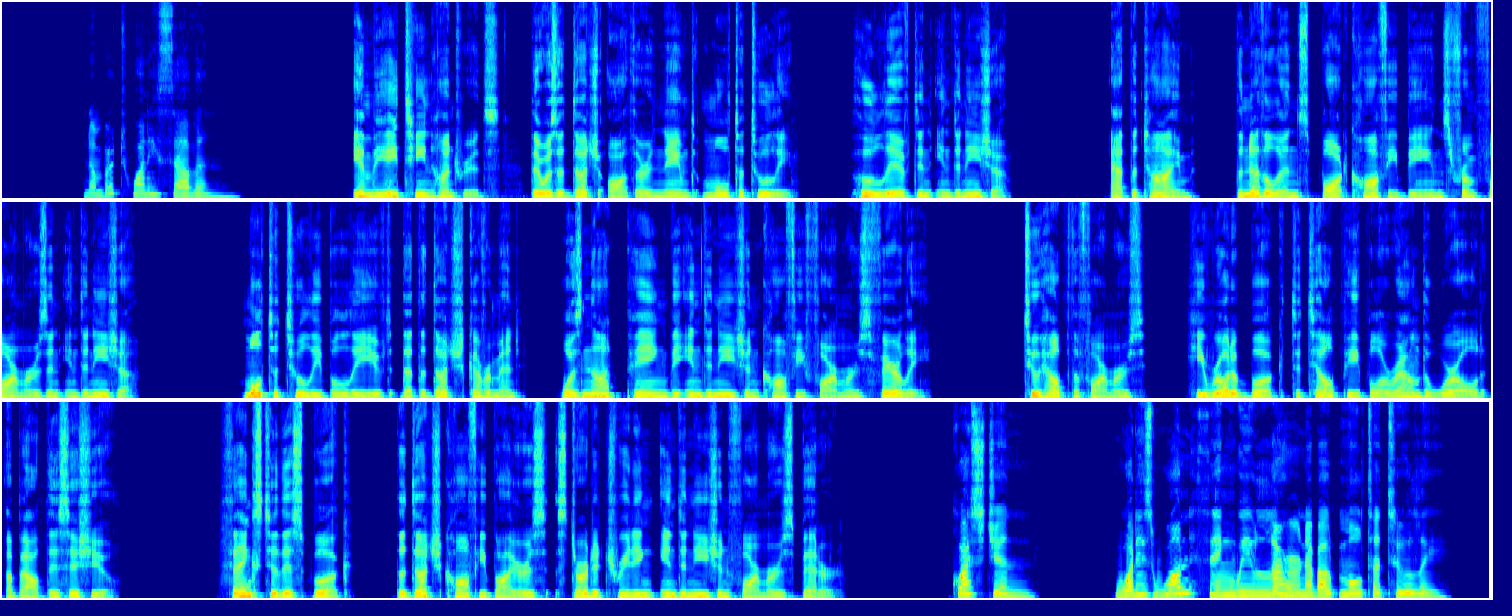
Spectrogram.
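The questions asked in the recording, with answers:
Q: What is one thing we learn about Multatuli?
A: He wrote a book to help Indonesian coffee farmers get treated fairly.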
